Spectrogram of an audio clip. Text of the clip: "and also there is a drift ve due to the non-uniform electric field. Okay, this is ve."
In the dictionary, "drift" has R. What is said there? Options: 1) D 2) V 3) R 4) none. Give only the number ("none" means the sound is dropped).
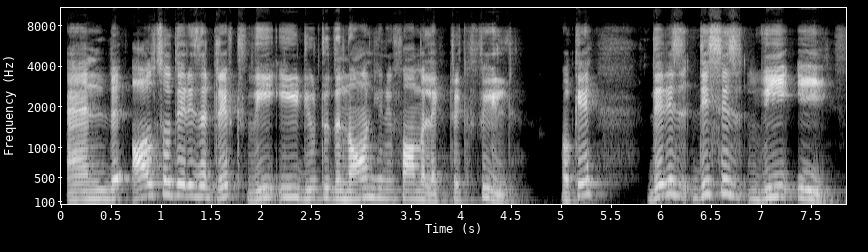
3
